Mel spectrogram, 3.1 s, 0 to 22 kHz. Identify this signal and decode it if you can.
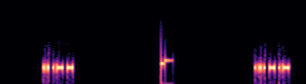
Morse code, heard as a keyed tone, about 51 wpm, 700 Hz. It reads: 3 <SK>
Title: Single Character (Letter:Number:Punctuation:Prosign) Alt 50wpm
